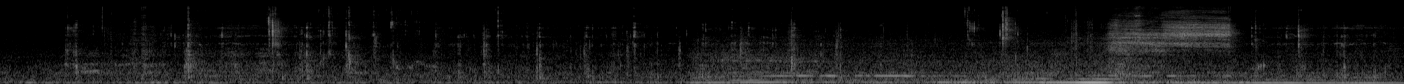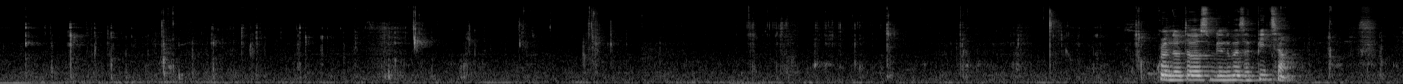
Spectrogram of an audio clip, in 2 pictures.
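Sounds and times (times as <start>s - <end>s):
chewing with clicks: 0.6s - 11.0s, 12.5s - 20.8s, 21.4s - 25.6s, 27.1s - 28.0s.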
